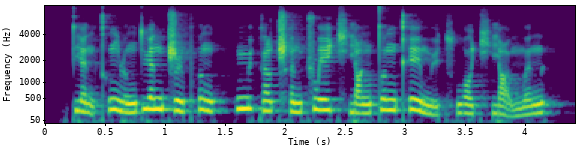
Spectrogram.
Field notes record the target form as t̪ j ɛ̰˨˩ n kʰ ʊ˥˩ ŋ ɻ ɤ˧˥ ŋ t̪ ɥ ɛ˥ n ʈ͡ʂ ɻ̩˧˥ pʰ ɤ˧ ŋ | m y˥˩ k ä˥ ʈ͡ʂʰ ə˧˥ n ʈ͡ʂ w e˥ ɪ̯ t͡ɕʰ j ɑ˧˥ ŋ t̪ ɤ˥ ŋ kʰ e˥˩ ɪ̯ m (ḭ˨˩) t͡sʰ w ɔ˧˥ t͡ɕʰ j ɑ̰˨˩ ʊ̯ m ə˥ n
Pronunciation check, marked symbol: incorrect: y̰˨˩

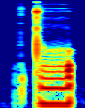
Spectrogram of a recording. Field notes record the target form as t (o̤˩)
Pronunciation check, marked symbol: correct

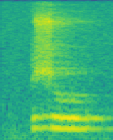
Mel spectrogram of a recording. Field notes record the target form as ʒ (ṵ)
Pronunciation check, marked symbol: incorrect: u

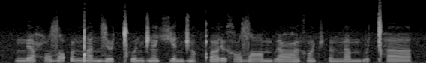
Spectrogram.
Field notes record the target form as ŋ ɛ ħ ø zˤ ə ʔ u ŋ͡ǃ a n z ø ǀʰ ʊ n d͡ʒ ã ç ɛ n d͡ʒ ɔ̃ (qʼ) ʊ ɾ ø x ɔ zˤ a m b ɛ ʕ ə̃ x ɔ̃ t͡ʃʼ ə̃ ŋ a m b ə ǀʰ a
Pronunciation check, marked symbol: correct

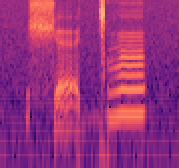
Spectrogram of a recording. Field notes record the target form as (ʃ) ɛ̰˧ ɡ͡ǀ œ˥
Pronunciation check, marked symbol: correct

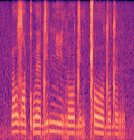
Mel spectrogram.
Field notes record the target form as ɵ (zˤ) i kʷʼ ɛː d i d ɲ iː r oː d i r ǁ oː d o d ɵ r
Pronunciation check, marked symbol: correct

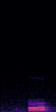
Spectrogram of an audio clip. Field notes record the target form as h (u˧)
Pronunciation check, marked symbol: correct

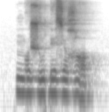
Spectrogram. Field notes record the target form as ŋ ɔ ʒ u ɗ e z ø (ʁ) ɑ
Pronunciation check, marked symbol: correct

